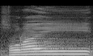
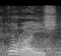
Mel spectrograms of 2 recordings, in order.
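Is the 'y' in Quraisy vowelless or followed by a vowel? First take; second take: vowelless; followed by vowel. First: The y has no vowel after it. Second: The y is followed by a vowel. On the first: The speaker calls it right. "Ya-nya su sukun. Ya mati" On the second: The speaker calls it wrong. "jangan dibaca dengan Quraisy"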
